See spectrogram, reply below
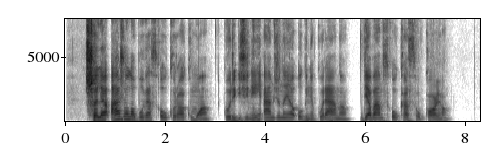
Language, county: Lithuanian, Klaipėda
